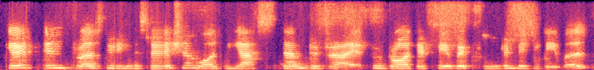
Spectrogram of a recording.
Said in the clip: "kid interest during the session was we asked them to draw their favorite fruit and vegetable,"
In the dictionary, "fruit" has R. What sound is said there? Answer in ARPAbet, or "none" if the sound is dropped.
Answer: none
